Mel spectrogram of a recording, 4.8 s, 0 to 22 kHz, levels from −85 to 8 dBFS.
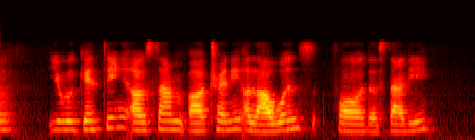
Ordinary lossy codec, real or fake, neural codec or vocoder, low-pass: none; fake; codec, 16 kHz, about 1 kbps, DyCAST, with the encoder's durations; 7.2 kHz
